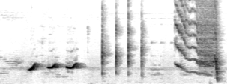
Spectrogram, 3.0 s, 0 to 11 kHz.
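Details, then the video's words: A parrot gives three rising, slurred whistles, then four quick clicking chirps about a quarter-second apart, ending in a long, rough, descending screech rich in overtones. "Loud Parrot Noise #3 | Natural Parrot Sounds | Parrot Calling Sounds"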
